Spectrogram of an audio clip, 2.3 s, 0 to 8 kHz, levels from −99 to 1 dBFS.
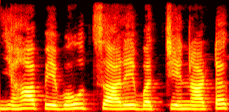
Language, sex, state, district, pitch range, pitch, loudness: Hindi, male, Bihar, Saharsa, 255-295 Hz, 265 Hz, -15 LUFS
